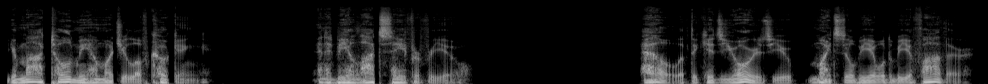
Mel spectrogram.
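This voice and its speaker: A man playing an older, calm and commanding mafia boss with a low husky voice, speaking deliberately in an intimate roleplay audio drama. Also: no echo, clean studio sound, exaggerated voice. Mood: calm, sincere. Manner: measured, deliberate, authoritative. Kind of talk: ASMR boyfriend roleplay acting.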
